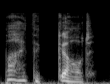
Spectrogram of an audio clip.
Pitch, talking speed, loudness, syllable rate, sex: 155 Hz, 165 wpm, -21 LUFS, 4.6 syllables/s, male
